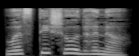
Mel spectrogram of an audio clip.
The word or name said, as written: ವಸ್ತಿಶೋಧನ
